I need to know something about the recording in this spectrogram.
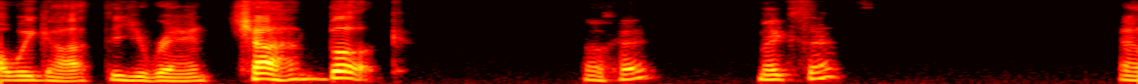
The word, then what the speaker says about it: Urantia: the book like urania why is it not pronounced Urantia right it's because the contact Commissioners heard the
